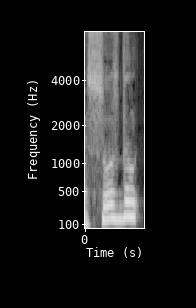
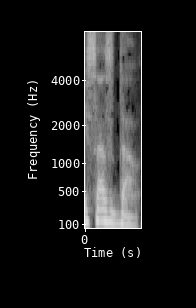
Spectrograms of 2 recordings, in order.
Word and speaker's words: создал: Прошедшее время «создал» и «создал», «создала», «создала» и «создала». Создали и создали, то есть в формах прошедшего времени, за исключением формы женского рода, возможны варианты ударения. Поэтому не является ошибкой «создал» и не является ошибкой «создал».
